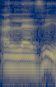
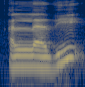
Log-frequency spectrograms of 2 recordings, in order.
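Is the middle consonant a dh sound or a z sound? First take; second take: z; dh. First: The middle consonant is a buzzing z sound. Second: The middle consonant is a soft dh sound. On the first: The speaker calls it wrong. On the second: The speaker calls it right.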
